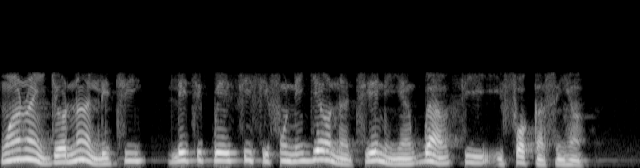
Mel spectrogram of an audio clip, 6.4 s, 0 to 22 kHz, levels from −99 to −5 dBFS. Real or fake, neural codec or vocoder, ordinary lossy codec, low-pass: real; none; none; 3.6 kHz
